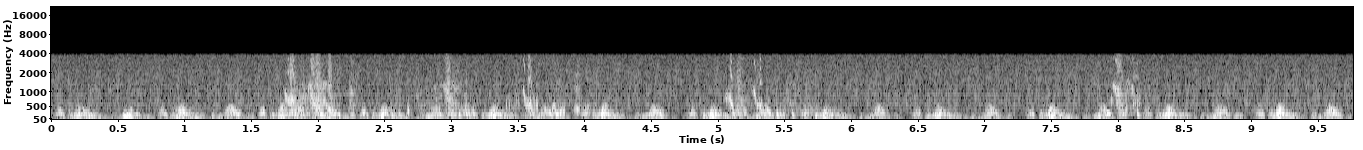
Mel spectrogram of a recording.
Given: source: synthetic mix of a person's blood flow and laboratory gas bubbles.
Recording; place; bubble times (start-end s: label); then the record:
Doppler ultrasound of blood flow; precordium
1.72-2.19 s: bubbles
2.23-2.31 s: bubbles
2.53-3.17 s: bubbles
3.39-3.67 s: bubbles
3.72-3.89 s: bubbles
3.92-4.07 s: bubbles
5.03-5.75 s: bubbles
7.94-8.21 s: bubbles
From the record:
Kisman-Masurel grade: 222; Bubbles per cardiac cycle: several, 3 to 8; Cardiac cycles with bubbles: 10 to 50%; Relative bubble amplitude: moderate (0.250 to 0.450); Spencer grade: 2 (many but less than half of the cardiac periods contain bubble signals, singularly or in groups); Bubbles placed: only in the low amplitude regions of the cardiac cycle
